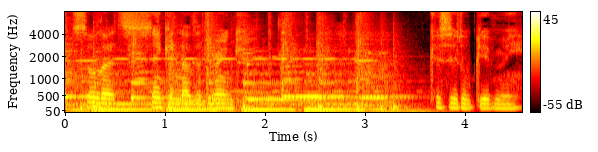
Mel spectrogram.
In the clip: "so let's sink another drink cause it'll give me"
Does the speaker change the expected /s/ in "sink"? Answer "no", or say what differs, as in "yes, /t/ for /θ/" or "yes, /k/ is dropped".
yes, /θ/ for /s/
